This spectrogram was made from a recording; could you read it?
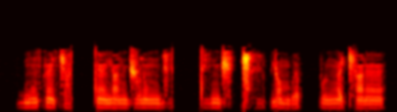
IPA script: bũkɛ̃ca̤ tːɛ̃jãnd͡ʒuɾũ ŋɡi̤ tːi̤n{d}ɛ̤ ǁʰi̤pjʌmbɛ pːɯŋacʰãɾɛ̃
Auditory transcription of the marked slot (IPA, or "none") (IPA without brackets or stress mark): d͡ʒ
